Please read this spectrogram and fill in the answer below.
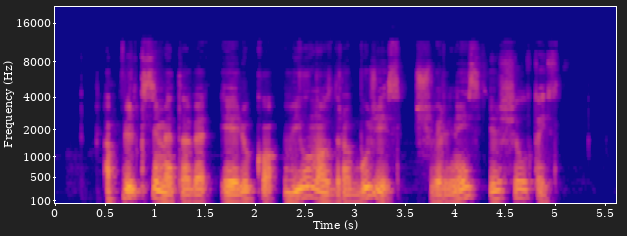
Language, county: Lithuanian, Klaipėda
